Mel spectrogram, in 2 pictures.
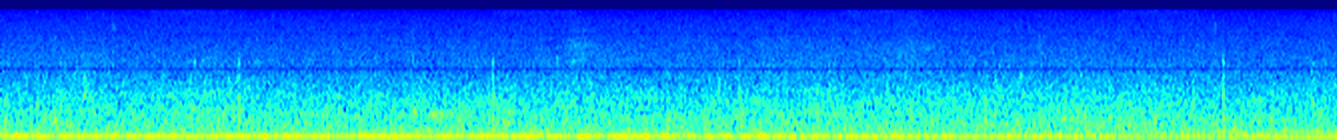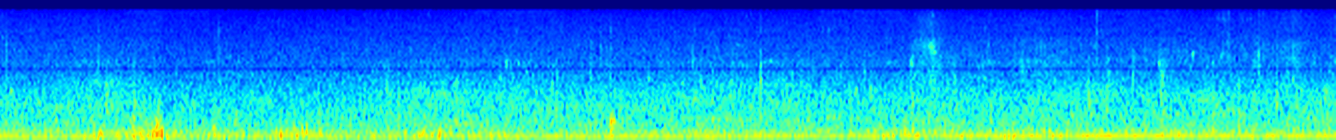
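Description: A boat's motor hums steadily close by.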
